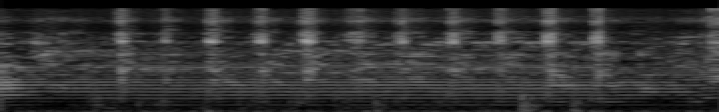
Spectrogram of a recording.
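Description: Guarded electric hair clipper running with a faint steady buzz, with light ticks several times a second as it is flicked through the hair to blend a fade.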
